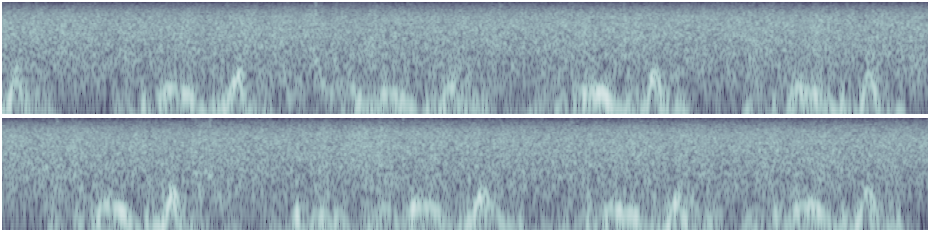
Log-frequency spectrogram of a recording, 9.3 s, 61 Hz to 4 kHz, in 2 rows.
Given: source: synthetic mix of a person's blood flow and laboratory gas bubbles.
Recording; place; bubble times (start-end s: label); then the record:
Doppler ultrasound of blood flow; precordium
1.00-1.09 s: bubbles
1.23-1.91 s: bubbles
4.64-5.14 s: bubbles
5.35-5.48 s: bubbles
5.54-5.81 s: bubbles
6.09-6.14 s: bubbles
6.21-6.29 s: bubbles
From the record:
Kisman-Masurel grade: 221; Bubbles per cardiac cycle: several, 3 to 8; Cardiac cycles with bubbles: 10 to 50%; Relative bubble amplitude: barely perceptible (0.100 to 0.250); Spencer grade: 2 (many but less than half of the cardiac periods contain bubble signals, singularly or in groups); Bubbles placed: anywhere in the cardiac cycle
